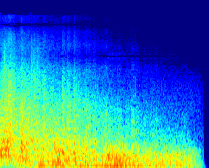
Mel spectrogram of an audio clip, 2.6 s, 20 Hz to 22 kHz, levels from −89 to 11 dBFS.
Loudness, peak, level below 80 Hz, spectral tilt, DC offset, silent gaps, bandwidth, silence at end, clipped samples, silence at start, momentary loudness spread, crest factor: -17 LUFS; 0 dBFS; -22 dBFS; -8 dB/octave; under 0.1%; none; 11 kHz; 0.1 s; under 0.1%; 0 s; 10 LU; 16 dB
